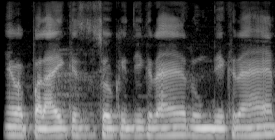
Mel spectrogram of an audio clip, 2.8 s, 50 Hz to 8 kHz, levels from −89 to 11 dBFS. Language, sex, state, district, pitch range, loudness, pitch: Hindi, male, Haryana, Jhajjar, 115-120 Hz, -15 LUFS, 115 Hz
